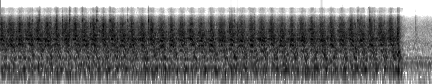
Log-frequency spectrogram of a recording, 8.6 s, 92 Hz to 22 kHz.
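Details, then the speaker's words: 1968 VW camper bus, sat over 10 years, after rotor refitted: starter cranks evenly eight seconds with no firing; weak spark at the points, which were only sanded, moisture from power washing suspected. "still not starting why why why why why why why so i don't have a very strong spark at the point so maybe that's the issue"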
